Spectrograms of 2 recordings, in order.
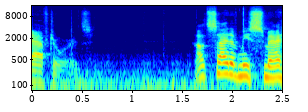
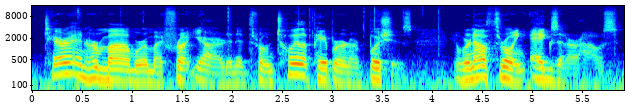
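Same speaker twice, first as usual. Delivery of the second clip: plain reading voice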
